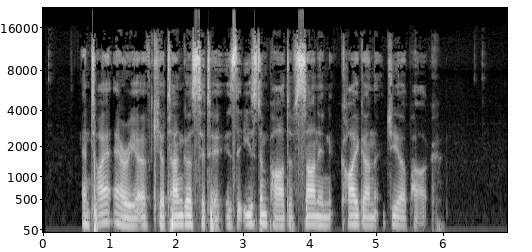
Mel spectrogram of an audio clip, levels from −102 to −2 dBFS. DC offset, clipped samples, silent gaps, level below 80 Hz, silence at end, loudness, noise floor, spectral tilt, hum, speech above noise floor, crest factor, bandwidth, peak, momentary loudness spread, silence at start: under 0.1%; under 0.1%; none; -42 dBFS; 1.25 s; -15 LUFS; -66 dBFS; -3 dB/octave; none; 49 dB; 18 dB; 16.5 kHz; 0 dBFS; 16 LU; 0.6 s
